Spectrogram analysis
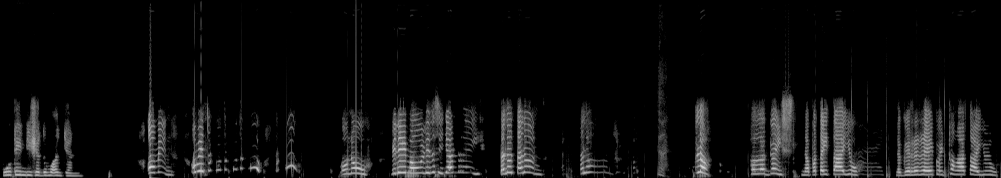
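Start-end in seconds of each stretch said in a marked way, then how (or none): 2.9-5.8 high panicked cry to run; frantic, fleeing in a panic; panicked yelling. Real, not acted. Being chased, panicking. 6.8-20.0 high, alarmed game reaction; excited shouting. Real, not acted. Caught by the seeker.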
